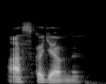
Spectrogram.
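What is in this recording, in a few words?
"аскодявны", Komi, male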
